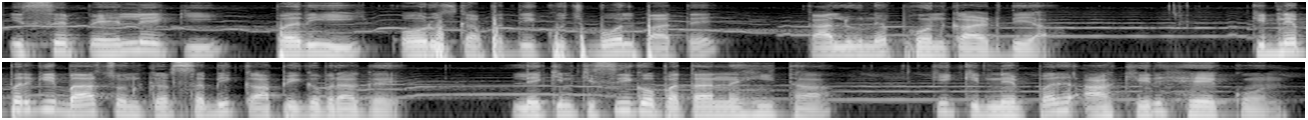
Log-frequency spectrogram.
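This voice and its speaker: A man's voice: medium pitch, a little slow, a little mellow. A male storyteller with a mid-range voice narrates a children's cartoon fable. He reads from a script, with background music under him.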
